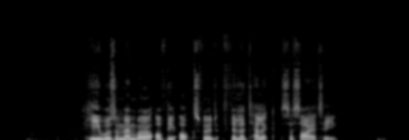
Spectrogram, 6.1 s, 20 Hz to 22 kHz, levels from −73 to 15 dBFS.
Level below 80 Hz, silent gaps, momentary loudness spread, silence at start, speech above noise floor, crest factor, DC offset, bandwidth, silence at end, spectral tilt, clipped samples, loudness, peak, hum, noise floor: -60 dBFS; none; 14 LU; 1.35 s; 59 dB; 18 dB; under 0.1%; 16 kHz; 1.15 s; -5.5 dB/octave; under 0.1%; -18 LUFS; -2 dBFS; none; -77 dBFS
